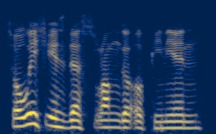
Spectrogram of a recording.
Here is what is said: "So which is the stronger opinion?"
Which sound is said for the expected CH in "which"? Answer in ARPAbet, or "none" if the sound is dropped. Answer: CH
